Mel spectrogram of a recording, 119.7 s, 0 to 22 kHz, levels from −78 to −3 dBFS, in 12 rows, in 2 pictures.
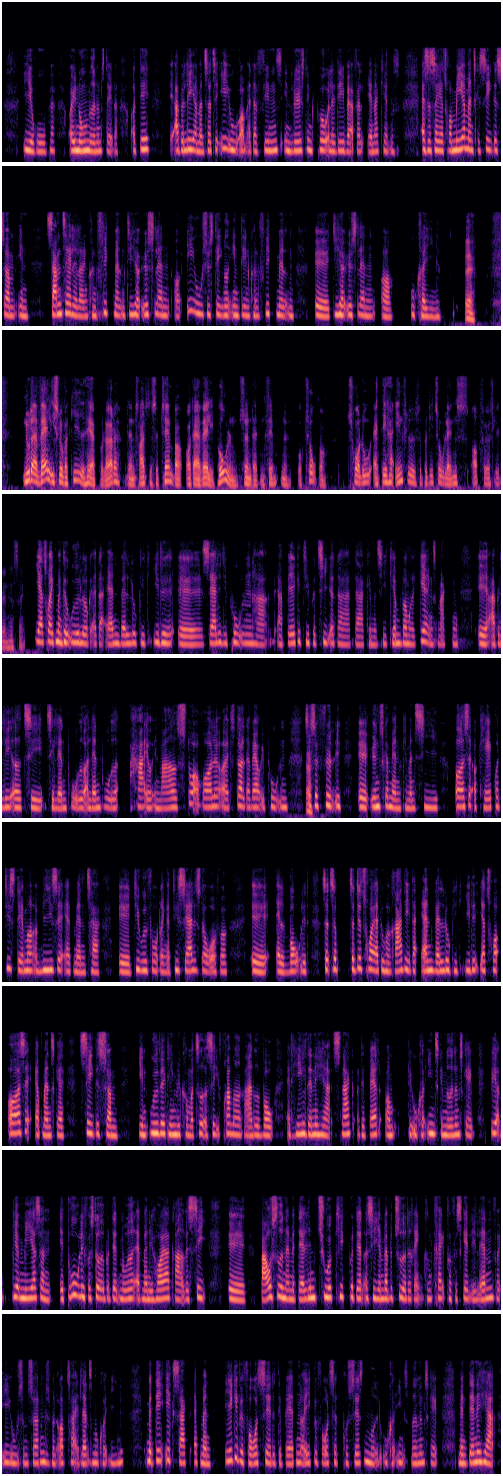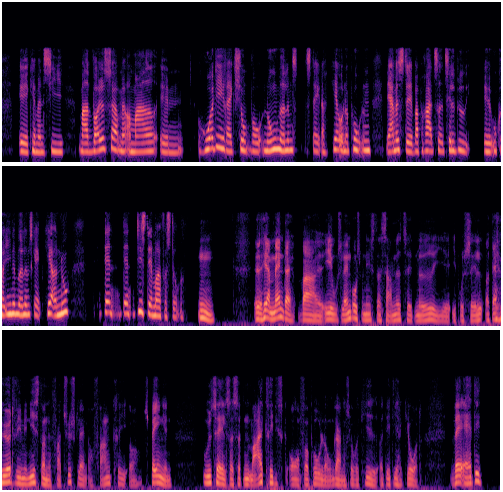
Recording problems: garbled, watery; slightly; nothing above 7.5 kHz

